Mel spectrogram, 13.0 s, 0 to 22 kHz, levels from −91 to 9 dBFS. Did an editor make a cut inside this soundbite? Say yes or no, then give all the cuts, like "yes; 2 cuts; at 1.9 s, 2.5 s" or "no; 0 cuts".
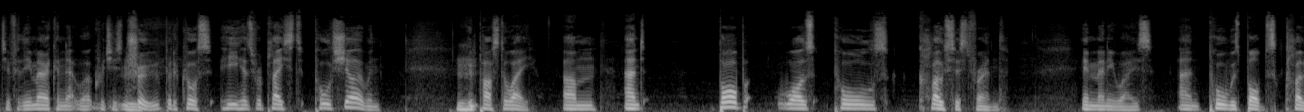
no; 0 cuts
